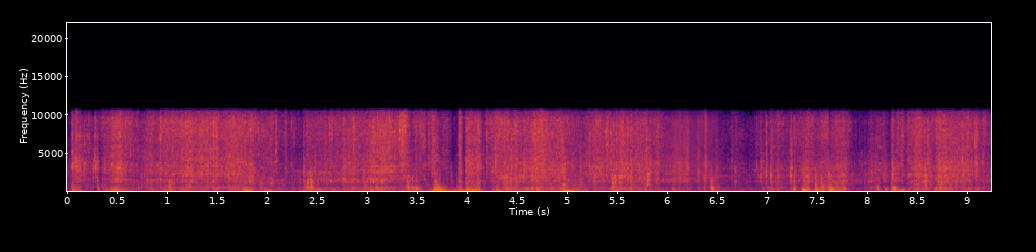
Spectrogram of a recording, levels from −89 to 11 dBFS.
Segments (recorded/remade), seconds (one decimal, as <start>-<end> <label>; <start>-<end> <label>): 0.0-6.0 recorded; 6.0-6.5 remade; 6.5-9.2 recorded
